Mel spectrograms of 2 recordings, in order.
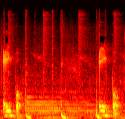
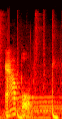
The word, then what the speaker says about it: apple: de lo que hablamos la pronunciación Debería ser eo Apo Pero si ya saben un poco de inglés sabrán que la pronunciación en realidad es Apple Apple Por qué es diferente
